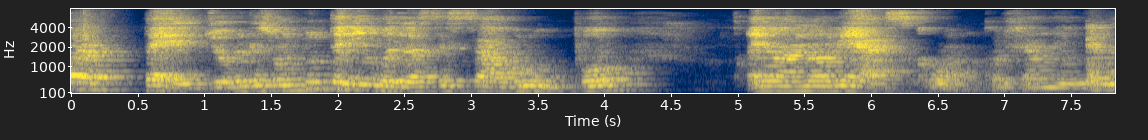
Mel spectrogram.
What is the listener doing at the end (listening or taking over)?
taking over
